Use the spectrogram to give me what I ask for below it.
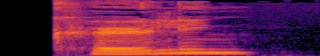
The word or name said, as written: curling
